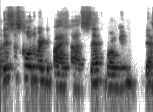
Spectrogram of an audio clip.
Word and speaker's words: Rogen: I like the those that are in the movie, you know, they say, now this is co-directed by Seth Rogen, did I say his name right?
